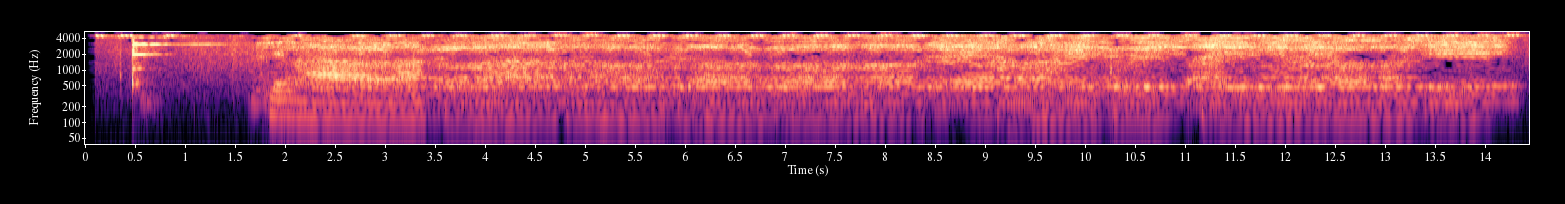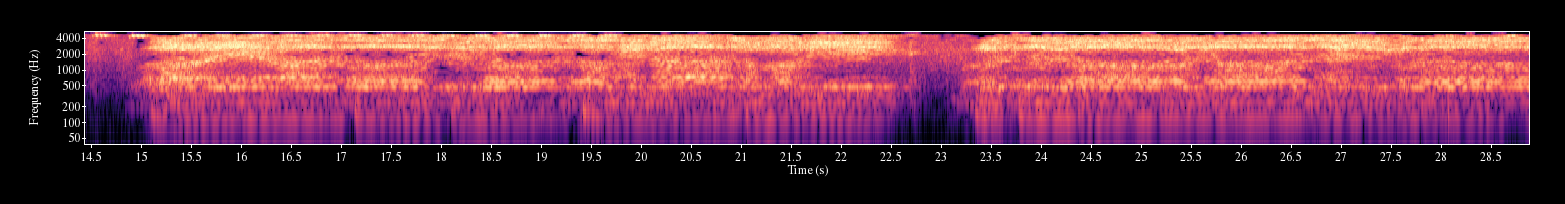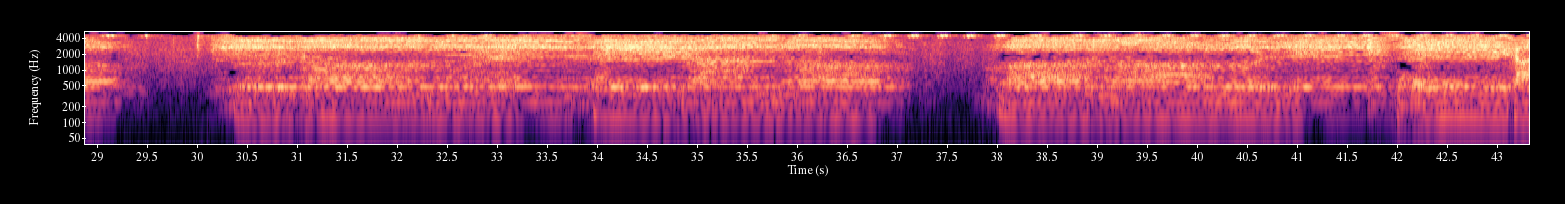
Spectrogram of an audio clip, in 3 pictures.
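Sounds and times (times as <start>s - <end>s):
end chant: 0.5s - 43.3s.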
